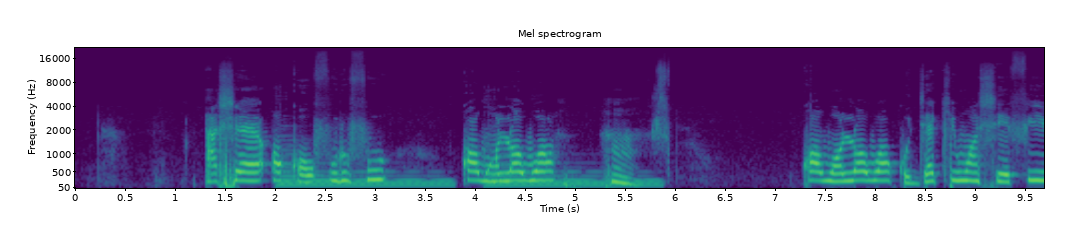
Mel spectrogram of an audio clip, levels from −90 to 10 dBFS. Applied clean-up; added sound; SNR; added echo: none; Electric guitar / Strum; 12 dB; none.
